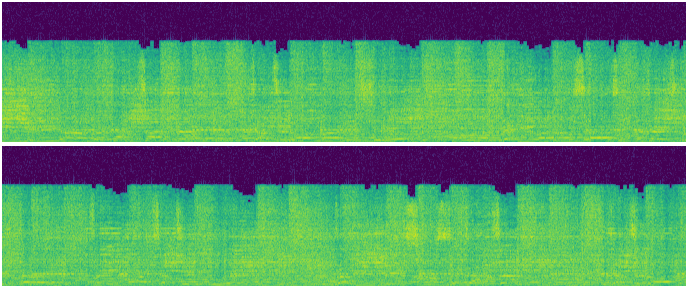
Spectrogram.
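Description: Live rock band playing a song with accordion, electric and bass guitars and drums, and a male singer singing into the microphone.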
